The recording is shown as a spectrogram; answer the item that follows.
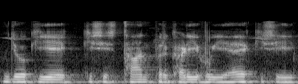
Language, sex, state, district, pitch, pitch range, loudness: Hindi, male, Himachal Pradesh, Shimla, 115 Hz, 110-120 Hz, -16 LUFS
